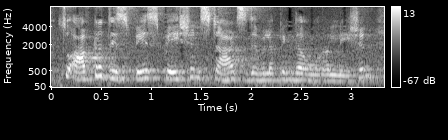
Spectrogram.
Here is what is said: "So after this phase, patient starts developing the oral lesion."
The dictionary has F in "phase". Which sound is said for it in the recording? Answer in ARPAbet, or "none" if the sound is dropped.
P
